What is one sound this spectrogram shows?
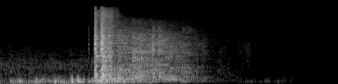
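A rifle fires a single loud shot that echoes and fades.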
